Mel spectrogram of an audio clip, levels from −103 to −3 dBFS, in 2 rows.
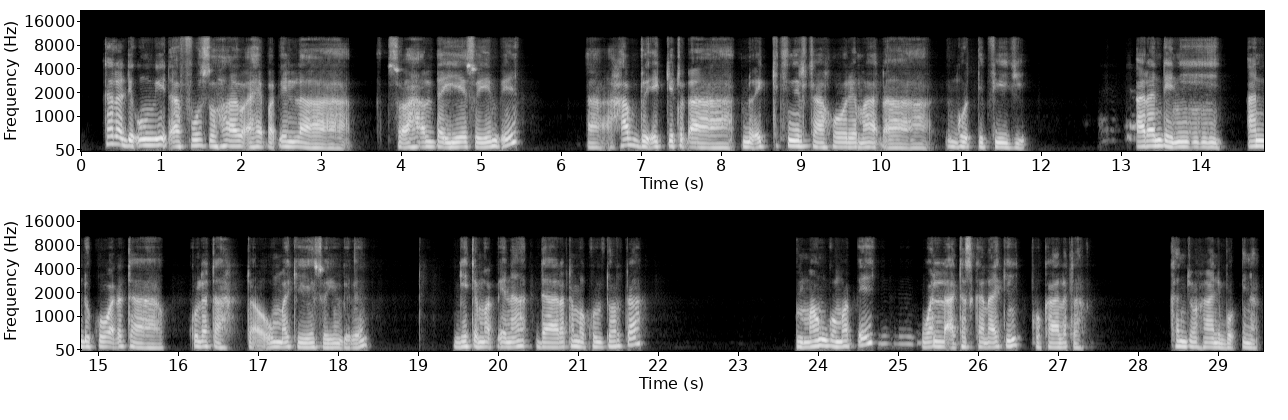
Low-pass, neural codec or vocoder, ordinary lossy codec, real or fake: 9.9 kHz; vocoder, 22.05 kHz, 80 mel bands, Vocos; none; fake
